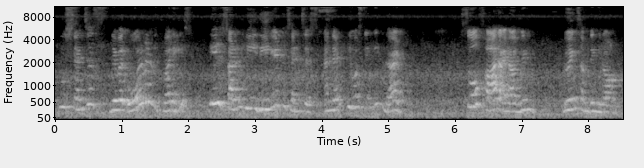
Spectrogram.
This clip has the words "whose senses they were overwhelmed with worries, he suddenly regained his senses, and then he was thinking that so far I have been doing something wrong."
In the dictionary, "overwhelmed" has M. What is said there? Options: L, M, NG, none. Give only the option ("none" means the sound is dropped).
none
